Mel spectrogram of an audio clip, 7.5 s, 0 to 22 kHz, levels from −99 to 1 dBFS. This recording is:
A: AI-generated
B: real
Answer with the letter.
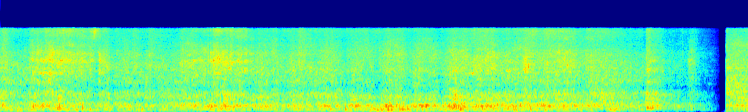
A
